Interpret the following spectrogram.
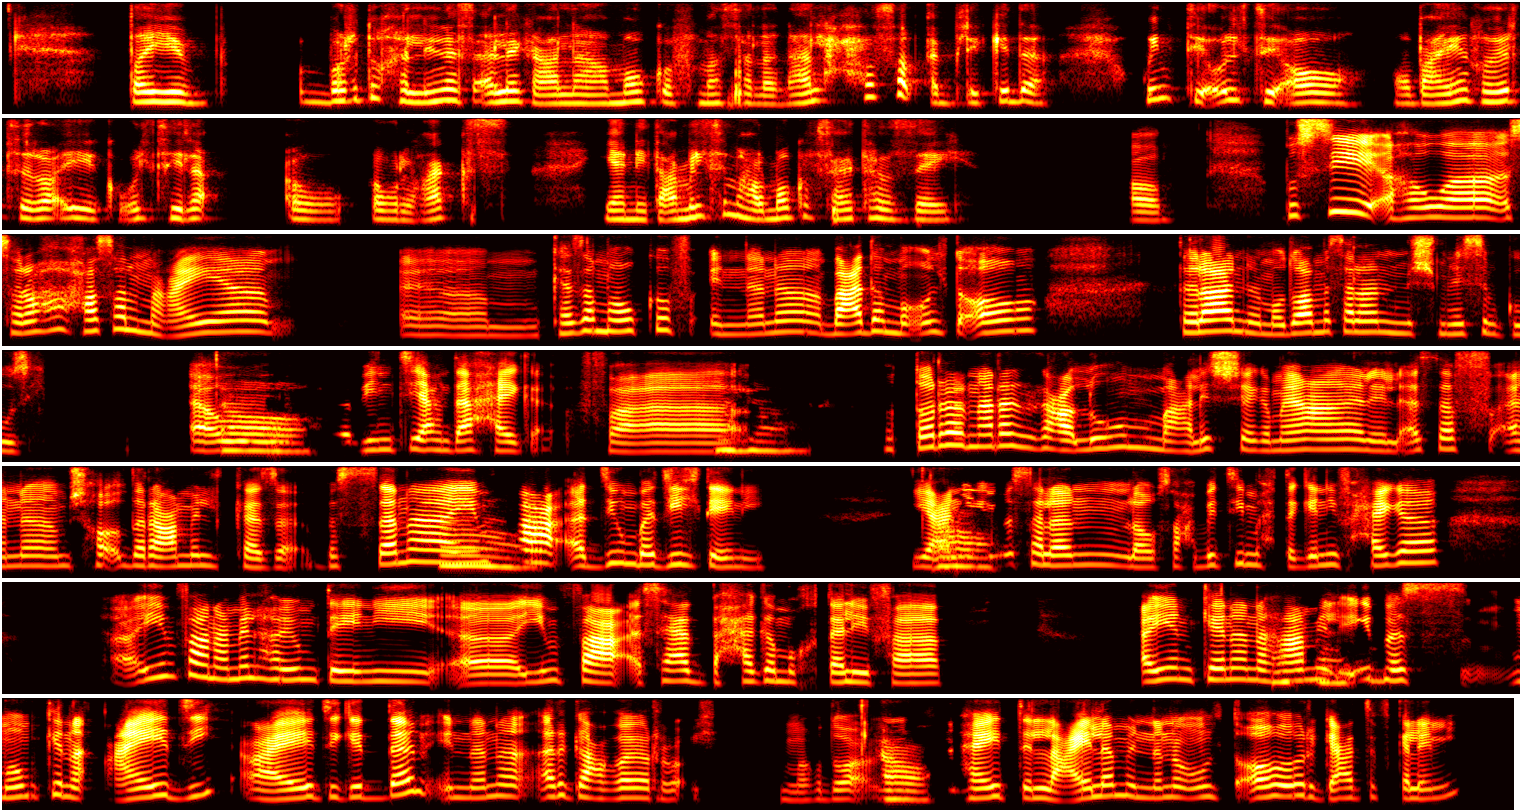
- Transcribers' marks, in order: tapping; other background noise
- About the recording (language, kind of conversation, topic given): Arabic, podcast, إزاي بتعرف إمتى تقول أيوه وإمتى تقول لأ؟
